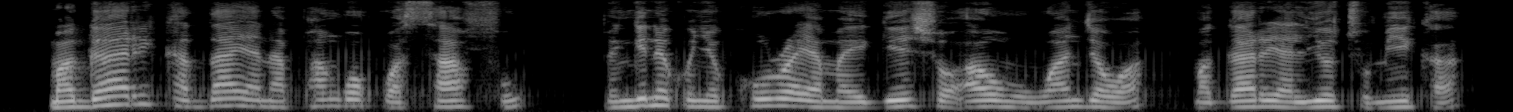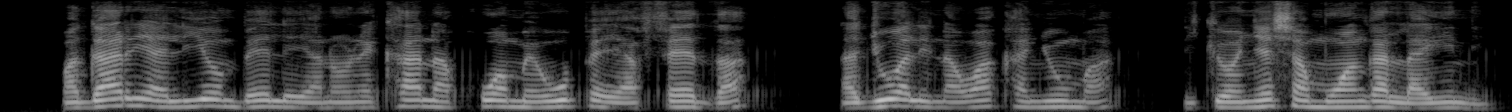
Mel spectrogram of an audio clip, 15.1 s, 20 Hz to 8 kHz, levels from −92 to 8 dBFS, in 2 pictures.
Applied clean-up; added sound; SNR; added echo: neural mask model DeepFilterNet 3.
